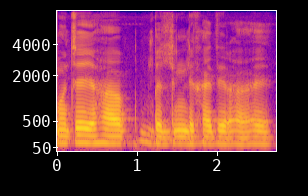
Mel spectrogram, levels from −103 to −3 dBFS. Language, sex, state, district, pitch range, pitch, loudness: Hindi, male, Arunachal Pradesh, Papum Pare, 105-115 Hz, 105 Hz, -16 LUFS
